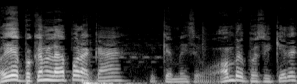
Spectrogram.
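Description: A man's voice over noticeable background noise. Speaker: radio co-host. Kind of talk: radio talk show. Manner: halting.

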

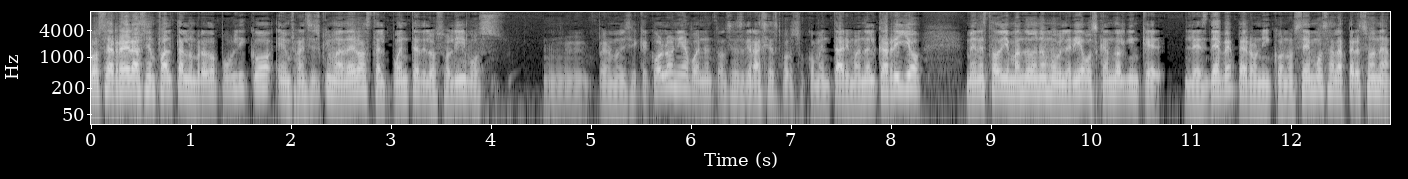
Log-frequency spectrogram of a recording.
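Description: A man speaks at a very fast pace, his pitch fairly high. His pitch variation is ordinary. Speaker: radio host. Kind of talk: call-in radio show.

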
